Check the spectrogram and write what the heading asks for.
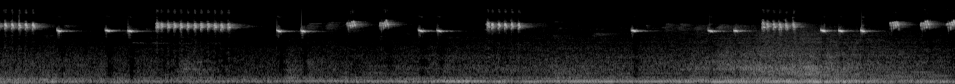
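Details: Energetic song from a contest-trained caged Ruby-cheeked sunbird in Indonesia that includes cricket, kapas tembak and cililin imitations. Sharp high notes are scattered between short dense buzzy trills, with a faint low rumble behind.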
